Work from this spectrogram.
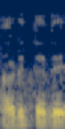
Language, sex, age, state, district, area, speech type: Tamil, male, 18-30, Tamil Nadu, Viluppuram, rural, read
